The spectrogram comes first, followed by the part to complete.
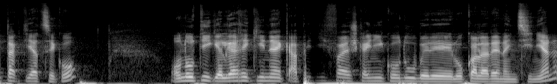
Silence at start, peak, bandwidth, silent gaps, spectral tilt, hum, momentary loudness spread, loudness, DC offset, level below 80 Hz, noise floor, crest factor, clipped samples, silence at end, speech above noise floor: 0 s; 0 dBFS; 16.5 kHz; none; -4 dB/octave; none; 10 LU; -18 LUFS; under 0.1%; -28 dBFS; -41 dBFS; 18 dB; under 0.1%; 0 s; 25 dB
